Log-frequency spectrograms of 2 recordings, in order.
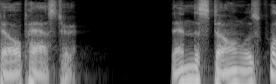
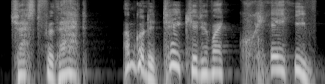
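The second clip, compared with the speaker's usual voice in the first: higher, snarling monster threat; growling monster; 9 semitones higher than usual. Acted. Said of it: "she growled".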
